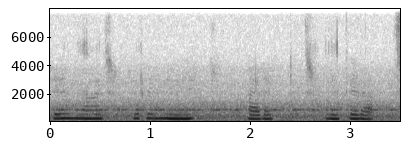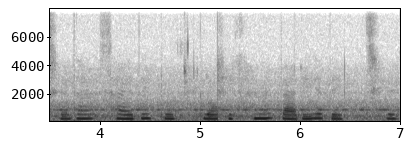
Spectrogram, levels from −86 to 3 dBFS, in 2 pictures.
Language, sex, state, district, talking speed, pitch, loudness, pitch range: Bengali, female, West Bengal, Jhargram, 105 wpm, 285 Hz, -15 LUFS, 265-295 Hz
